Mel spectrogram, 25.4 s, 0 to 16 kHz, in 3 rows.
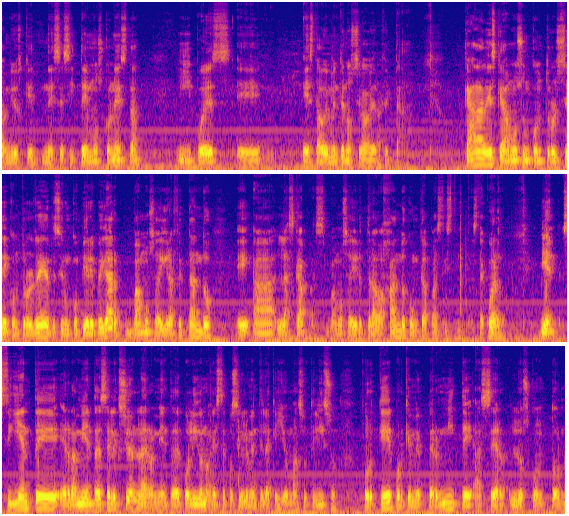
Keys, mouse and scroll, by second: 2.2-3.2 drag, 3.6 click, 12.6 click, 12.9 click, 13.9 click, 14.4 click, 15.3 Escape, 18.4 click, 19.7 click, 20.3 ctrl+click, 20.6 ctrl+click, 21.3 ctrl+click, 21.9 click, 22.5 ctrl+click, 22.9 ctrl+click, 24.9 click.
